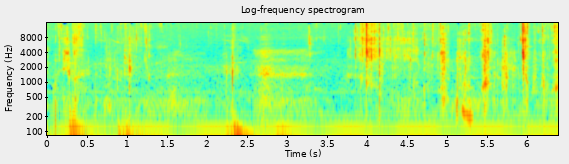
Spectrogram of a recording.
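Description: Close-miked chewing and crunching of crisp pan-fried vegetable dumplings, with short sharp mouth clicks and a louder crunchy bite about four seconds in.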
